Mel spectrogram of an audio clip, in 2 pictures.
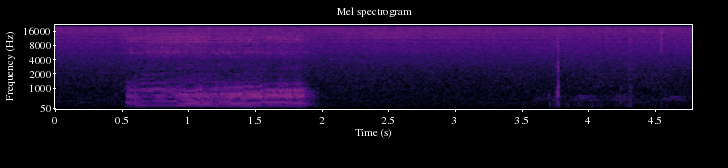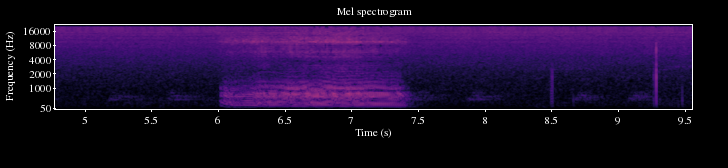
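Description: Two long, low, buzzing breaths with quiet pauses between them: a dog snoring.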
